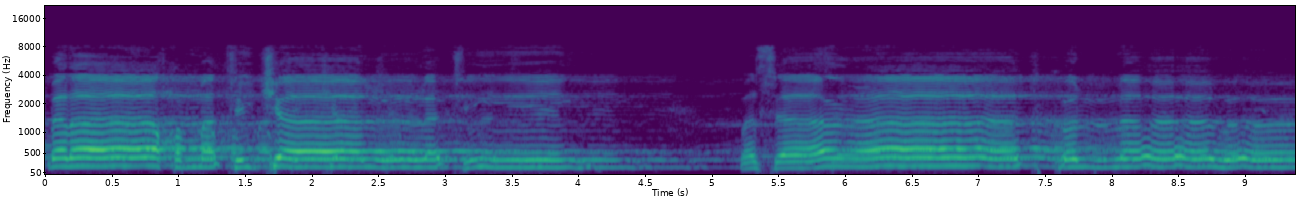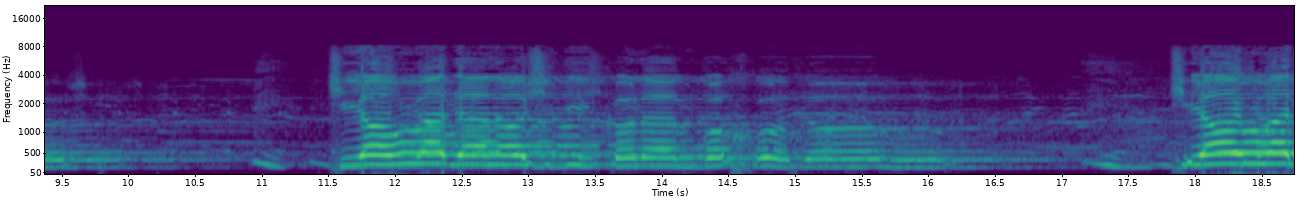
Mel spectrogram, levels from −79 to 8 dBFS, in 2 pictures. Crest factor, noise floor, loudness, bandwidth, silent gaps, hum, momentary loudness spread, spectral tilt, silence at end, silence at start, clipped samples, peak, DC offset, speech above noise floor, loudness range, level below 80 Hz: 14 dB; -51 dBFS; -22 LUFS; 8.4 kHz; none; none; 21 LU; -5.5 dB/octave; 0 s; 0 s; under 0.1%; -8 dBFS; under 0.1%; 29 dB; 10 LU; -64 dBFS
